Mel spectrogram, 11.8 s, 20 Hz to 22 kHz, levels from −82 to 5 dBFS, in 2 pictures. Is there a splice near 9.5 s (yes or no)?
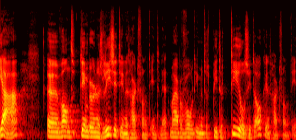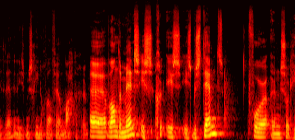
yes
